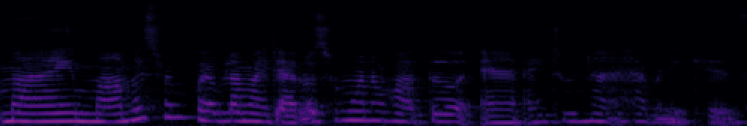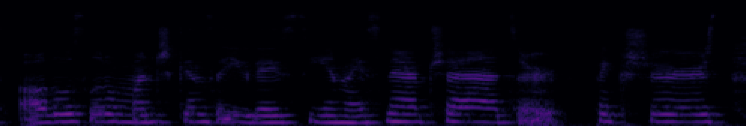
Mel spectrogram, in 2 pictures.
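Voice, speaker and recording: Fairly high in pitch, a woman talks with a Spanish accent. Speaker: YouTuber. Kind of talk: casual Q&A vlog. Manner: animated.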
